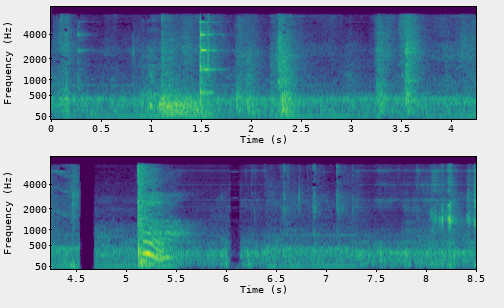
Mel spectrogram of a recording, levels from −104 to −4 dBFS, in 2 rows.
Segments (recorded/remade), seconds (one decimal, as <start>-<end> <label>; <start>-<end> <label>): 0.0-5.5 recorded; 5.5-6.4 remade; 6.4-7.3 recorded; 7.3-8.5 remade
